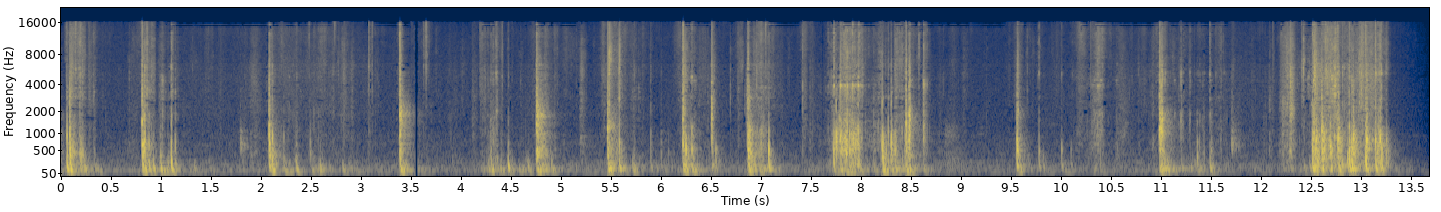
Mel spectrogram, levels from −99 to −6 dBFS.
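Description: Three gaps between stream segments cut the sound at 3.53 to 3.57 s, 7.61 s and 11.61 s. Mismatched segment timing leaves hard-edged silences, about every 4 s.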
